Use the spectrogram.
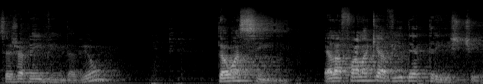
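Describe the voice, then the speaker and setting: A man with a fairly high pitch speaks at a fairly slow pace, his pitch swinging very widely, with audible room echo around him. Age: 50s. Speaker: therapist and course creator. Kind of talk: live advice session reading listener letters.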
